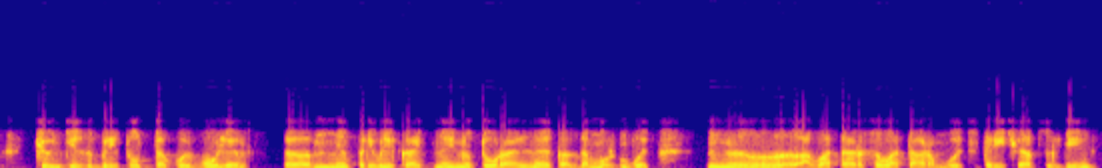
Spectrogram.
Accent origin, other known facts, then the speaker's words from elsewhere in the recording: Moscow, Russia; я как коренной москвич, абсолютно коренной москвич, каких не так много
